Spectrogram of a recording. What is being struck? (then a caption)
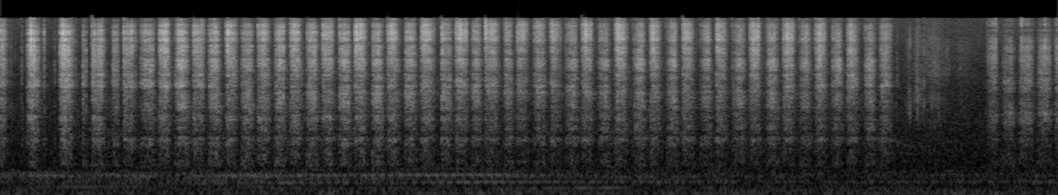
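Thin flat wooden cutout ornament. A green felt-tip marker is rubbed quickly back and forth on the rocker of a small, flat, thin, solid wooden rocking horse ornament held by the fingertips. The result is a steady, bright, scratchy rubbing of about four short strokes a second, with a faint low hum underneath. Near the end the strokes pause briefly into a softer hiss before resuming.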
